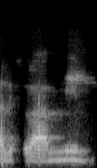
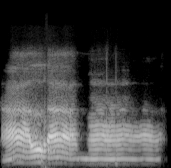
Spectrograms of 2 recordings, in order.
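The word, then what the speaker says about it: الم: Misalnya ada alif lam mim, gitu kan? Ada alif, ada lam, ada mim. Cuma disambung cara baca. Gitu. Tidak dibaca alama.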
